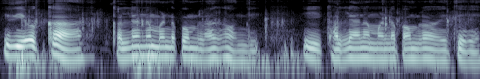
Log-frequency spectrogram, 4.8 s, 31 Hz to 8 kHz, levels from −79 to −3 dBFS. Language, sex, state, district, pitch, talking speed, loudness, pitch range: Telugu, male, Andhra Pradesh, Sri Satya Sai, 130 Hz, 110 wpm, -21 LUFS, 125-145 Hz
